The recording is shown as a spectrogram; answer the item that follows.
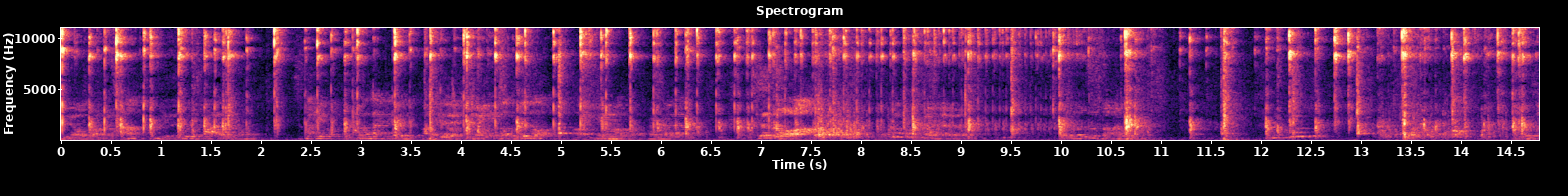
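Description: Table tennis balls clicking in a quick, steady run as they are fed from a box of balls and struck back and forth, bouncing on a Stiga table and off paddles in a multiball drill. People's voices are underneath.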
